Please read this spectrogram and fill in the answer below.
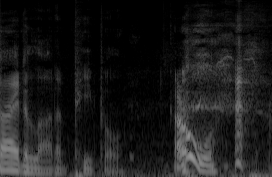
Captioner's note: laughter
